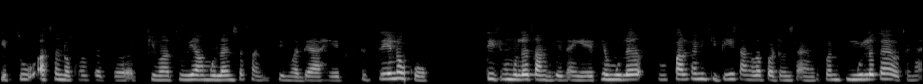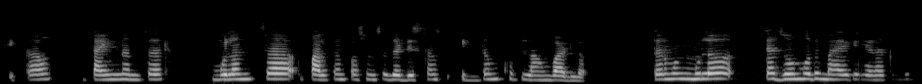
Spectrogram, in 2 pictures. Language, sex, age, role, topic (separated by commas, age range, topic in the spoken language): Marathi, female, 25-29, guest, पालक आणि मुलांमधील संवादाबाबत अपेक्षा कशा असतात?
